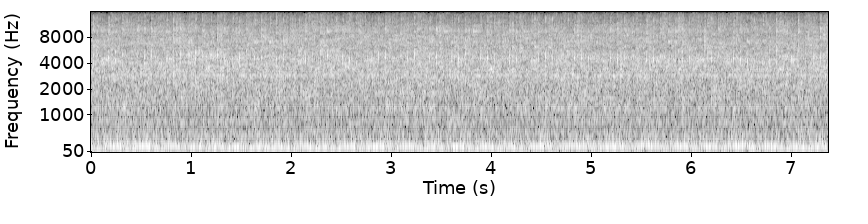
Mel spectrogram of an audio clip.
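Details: Freshly built 96-inch V-twin with Edelbrock heads on an engine run stand, cycled through revs before going in the bike; stand shakes at lower revs; steady, even thump at fast idle, no knocks, misses or ticks; normal idle.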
